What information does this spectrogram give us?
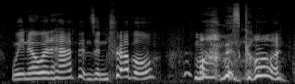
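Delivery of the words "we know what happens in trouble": ordinary talk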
